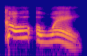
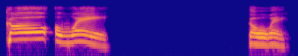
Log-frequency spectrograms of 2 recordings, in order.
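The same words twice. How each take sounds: First: Slow, loud, higher growl; grumpy tree. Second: Very slow, loud, higher growl; grumpy tree. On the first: Blackberry refusing Wolf's help, slow loud growl. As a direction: drag the words out to push him away. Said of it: "And he said". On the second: Blackberry rejecting the medicine, slow loud growl. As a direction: stretch out the refusal heavily. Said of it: "And Blackberry said". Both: A narrator's reading.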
